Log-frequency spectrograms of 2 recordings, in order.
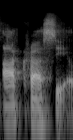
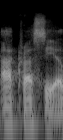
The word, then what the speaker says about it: akrasia: Yeah, I believe it's akrasia. Like when I've heard. Like akrasia, like a, like akrasia. The prefix, like against, like I think it's, and then krasia, I believe is will or is, so when I've heard it spoken about, I believe that's the correct pronunciation.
